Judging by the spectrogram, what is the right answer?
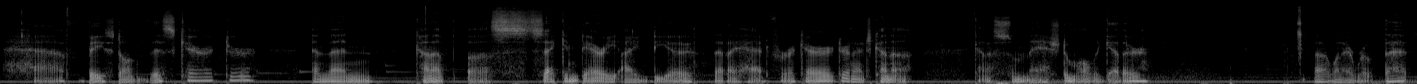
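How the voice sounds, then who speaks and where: Gravelly, unhurried man in ASMR chat. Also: medium pitch, animated, darkish tone, slight background noise. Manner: hesitant, rambling, frequent pauses; often drops into breathy, whispery speech. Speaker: ASMR streamer. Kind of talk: soft casual ASMR livestream chat.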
